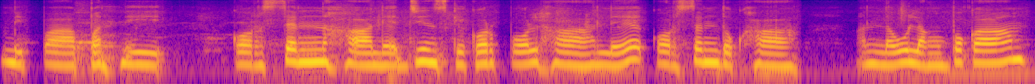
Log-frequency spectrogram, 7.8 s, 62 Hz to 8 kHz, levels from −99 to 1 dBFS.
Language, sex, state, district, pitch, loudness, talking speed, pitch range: Mizo, female, Mizoram, Aizawl, 200 Hz, -16 LUFS, 140 wpm, 185-215 Hz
